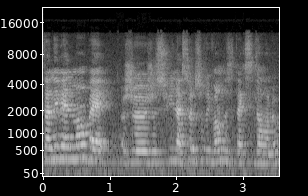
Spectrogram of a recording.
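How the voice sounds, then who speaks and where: A woman speaks with fairly even intonation, and the clip has noticeable background noise and audible room echo. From southern France, Côte d'Azur. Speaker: relationship coach and speaker. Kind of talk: conference talk. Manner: hesitant, many fillers.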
